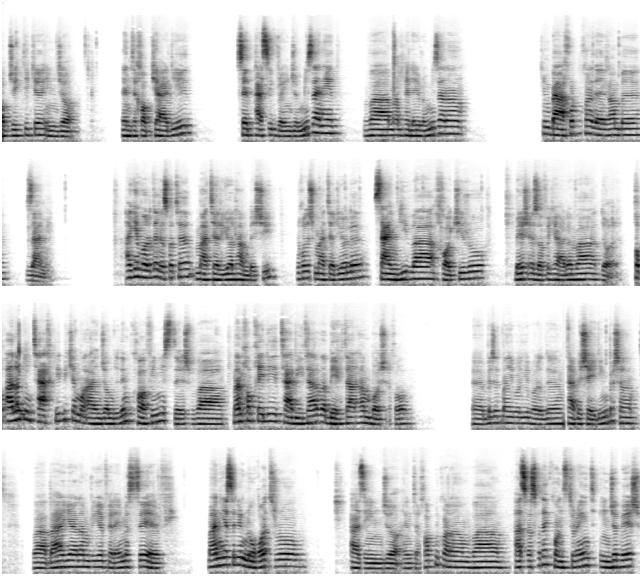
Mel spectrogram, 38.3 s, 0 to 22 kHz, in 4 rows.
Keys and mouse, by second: 0.7 middle drag, 0.9 drag, 1.2 middle click, 3.9-5.2 drag, 5.8 space, 8.9 middle click, 10.1-10.6 shift+middle drag, 13.1 drag, 14.2-14.6 shift+middle drag, 14.9 middle click, 15.4-15.8 middle drag, 16.1-16.7 shift+middle drag, 19.3 space, 19.8-20.2 shift+middle drag, 20.4 middle click, 21.9 middle click, 22.5 space, 26.6 click, 27.5 middle click, 27.9 shift+middle drag, 29.0-30.3 drag, 30.5 shift+middle drag, 31.0-31.4 middle drag, 31.5 shift+middle click, 33.4-34.8 drag.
